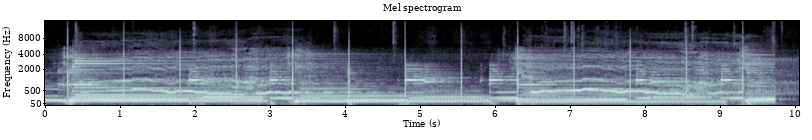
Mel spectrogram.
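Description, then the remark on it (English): A dense synth loop, heavily compressed with an OTT multiband compression effect, plays loud and upfront, with thick sustained chords, a wavering lead line, bright crisp transients and a repeating phrase that cycles twice before cutting off. “Let's just get this saucing with some OTT.”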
